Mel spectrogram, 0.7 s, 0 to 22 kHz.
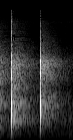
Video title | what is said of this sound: Komplit Dan Bertenaga Review Bor 13mm OSSEL BT 080 & OSSEL BT 817 | Kalau diketok-ketok ini paling yang kopong cuman ada di bagian tangan atau handle-nya. Ini cukup solid.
